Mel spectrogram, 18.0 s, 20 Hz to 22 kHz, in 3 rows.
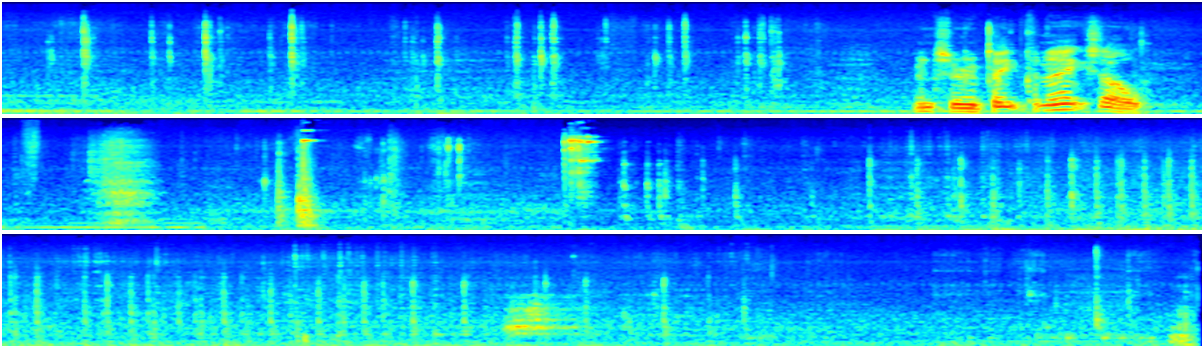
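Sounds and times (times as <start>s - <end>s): hand-cranked mechanism ticking: 9.6s - 15.9s.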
